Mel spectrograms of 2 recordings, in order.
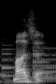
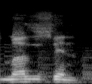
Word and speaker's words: Muzzin: Is it Muzzin? Muzzin. Okay, pronounce Muzzin. like it sounds.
